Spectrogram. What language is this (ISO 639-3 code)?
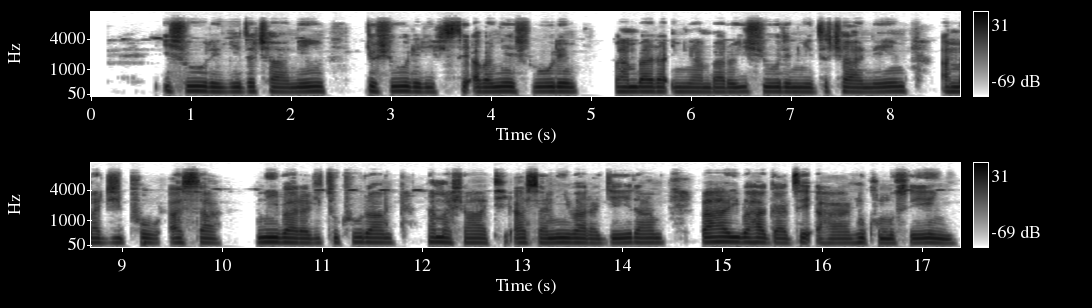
run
